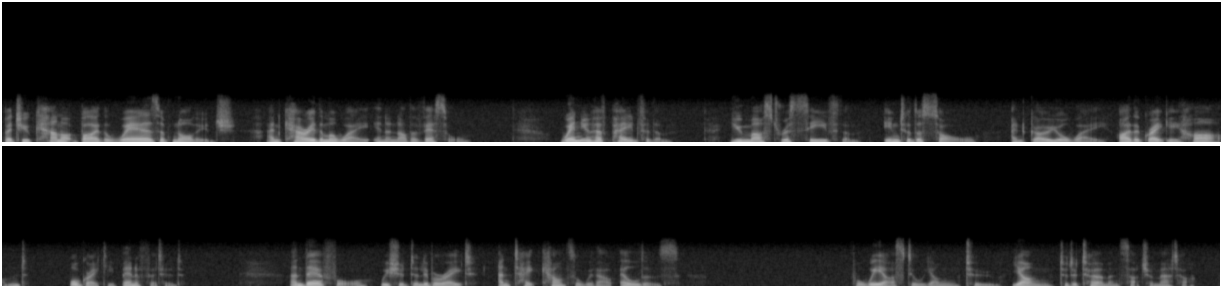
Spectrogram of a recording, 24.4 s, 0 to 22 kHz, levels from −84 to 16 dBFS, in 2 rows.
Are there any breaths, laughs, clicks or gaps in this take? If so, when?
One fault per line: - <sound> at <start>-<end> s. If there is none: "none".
none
